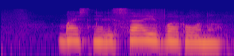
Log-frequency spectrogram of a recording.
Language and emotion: Russian, neutral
